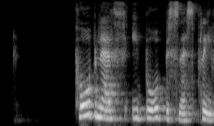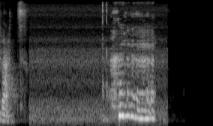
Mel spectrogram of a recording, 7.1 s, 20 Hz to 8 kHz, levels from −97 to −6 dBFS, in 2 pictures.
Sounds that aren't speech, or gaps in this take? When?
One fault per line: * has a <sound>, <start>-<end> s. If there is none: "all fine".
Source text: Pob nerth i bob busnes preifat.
* has a laugh, 5.3-6.2 s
